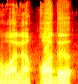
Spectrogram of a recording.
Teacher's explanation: क़ाफ को मोटा, दाल पे क़लक़ला।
